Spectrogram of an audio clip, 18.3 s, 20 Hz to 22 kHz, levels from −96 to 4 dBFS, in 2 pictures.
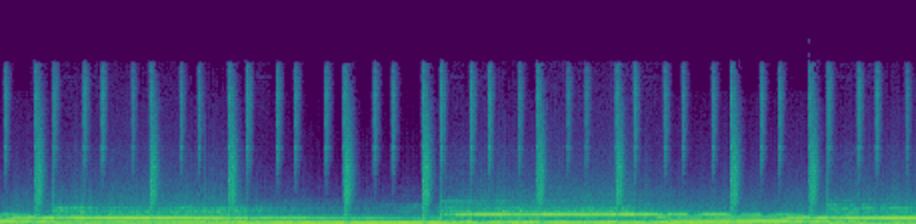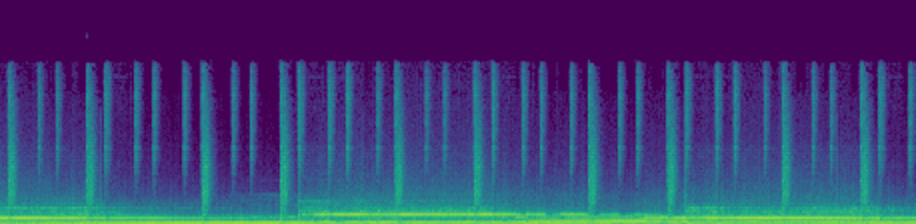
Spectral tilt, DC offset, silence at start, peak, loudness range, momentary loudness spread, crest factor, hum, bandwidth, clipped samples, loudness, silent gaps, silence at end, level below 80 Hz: -7 dB/octave; under 0.1%; 0 s; -6 dBFS; 1 LU; 2 LU; 8 dB; none; 16 kHz; under 0.1%; -16 LUFS; none; 0 s; -22 dBFS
